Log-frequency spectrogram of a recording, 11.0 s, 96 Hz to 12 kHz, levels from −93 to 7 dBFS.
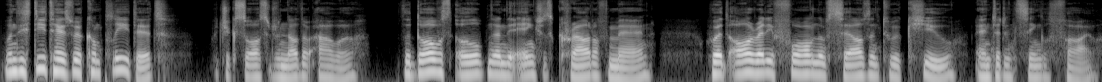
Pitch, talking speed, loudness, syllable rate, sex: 145 Hz, 170 wpm, -20 LUFS, 5.6 syllables/s, male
